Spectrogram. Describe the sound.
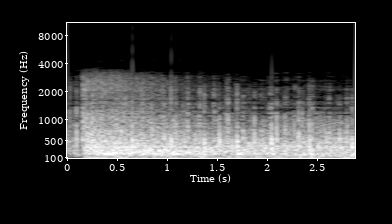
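A blasting-powder explosion at a mine at night: one sudden loud boom, then a long, rolling rumble that holds steady to the end.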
